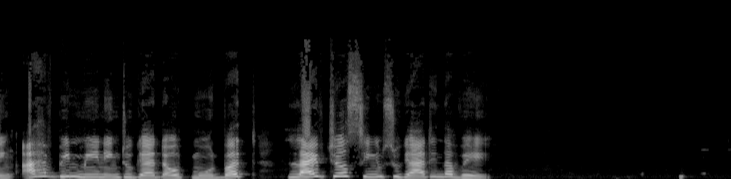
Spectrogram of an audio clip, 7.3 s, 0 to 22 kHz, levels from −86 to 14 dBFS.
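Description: No technical faults are audible.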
